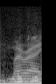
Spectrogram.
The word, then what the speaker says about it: Mariah: El María en inglés, que se escribe como María H, que lleva pronunciaciones totalmente extrañas. – Mariah. – Es Mariah. Quita la dulzura del María, claro.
